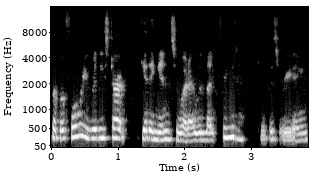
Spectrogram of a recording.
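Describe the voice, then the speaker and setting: A woman with an American accent talks at a very fast pace in a fairly high voice. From Taiwan. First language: Mandarin Chinese. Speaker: art professor. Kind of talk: online class lecture. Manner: casual.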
